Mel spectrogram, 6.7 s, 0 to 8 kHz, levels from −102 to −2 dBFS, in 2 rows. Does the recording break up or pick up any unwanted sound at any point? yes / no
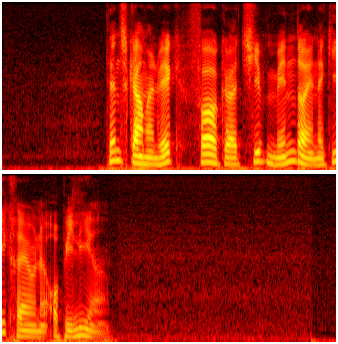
no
